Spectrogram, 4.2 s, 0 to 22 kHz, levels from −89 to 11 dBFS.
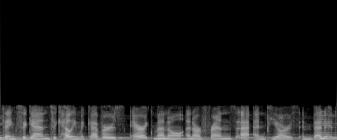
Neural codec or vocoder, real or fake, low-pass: none; real; 5.4 kHz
